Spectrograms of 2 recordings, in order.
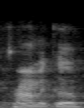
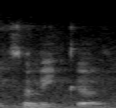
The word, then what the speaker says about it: Tanika: to repeat stuff over Monica with a t so I get why everybody says Tanica but it's really Tanika oh girl well y'all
